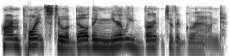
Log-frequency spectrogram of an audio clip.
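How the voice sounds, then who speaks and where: A man reading the stage directions of a script at a table read, steady and matter-of-fact. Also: on the high side, normal speed, no echo.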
